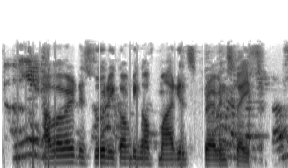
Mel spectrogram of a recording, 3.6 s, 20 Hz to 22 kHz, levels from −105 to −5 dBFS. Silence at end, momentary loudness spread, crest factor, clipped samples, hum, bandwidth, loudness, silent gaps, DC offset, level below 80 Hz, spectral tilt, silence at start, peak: 0 s; 5 LU; 16 dB; under 0.1%; none; 7.6 kHz; -17 LUFS; none; under 0.1%; -52 dBFS; -3.5 dB/octave; 0.05 s; -2 dBFS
